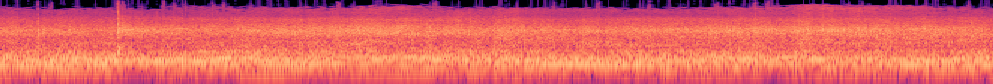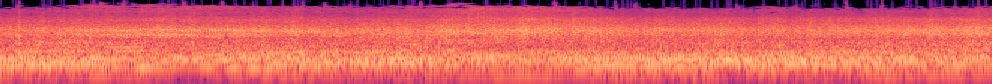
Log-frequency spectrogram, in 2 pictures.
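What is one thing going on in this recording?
A small racing car engine roars loudly around a dirt track in a large echoing hall.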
